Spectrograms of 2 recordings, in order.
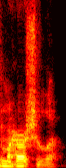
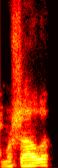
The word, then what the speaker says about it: Mahershala: mahershala yes it is mahershala what did I say mashallah I know what his name is I said it wrong he's from the Bay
